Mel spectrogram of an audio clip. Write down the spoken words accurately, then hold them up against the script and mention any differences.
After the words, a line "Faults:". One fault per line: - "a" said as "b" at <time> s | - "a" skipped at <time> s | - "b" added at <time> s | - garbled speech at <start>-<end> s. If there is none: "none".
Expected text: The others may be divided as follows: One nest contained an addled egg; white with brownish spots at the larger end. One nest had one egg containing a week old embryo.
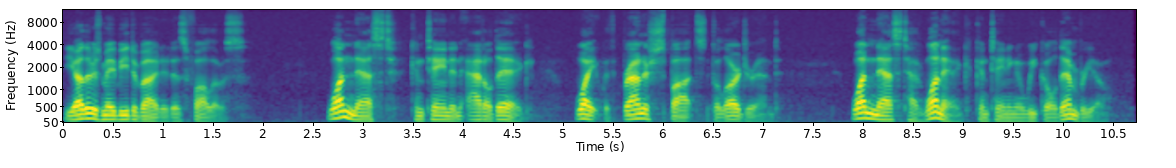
The others may be divided as follows: One nest contained an addled egg; white with brownish spots at the larger end. One nest had one egg containing a week old embryo.
Faults:
none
